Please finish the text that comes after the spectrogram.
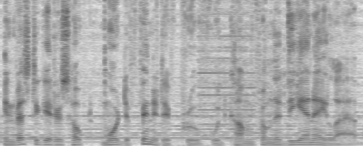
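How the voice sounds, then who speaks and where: Male documentary narrator, very low voice, grave and measured, read over loud music. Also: lively intonation. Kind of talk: scripted narration.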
